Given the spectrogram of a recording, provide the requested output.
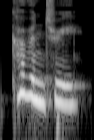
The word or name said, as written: coventry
